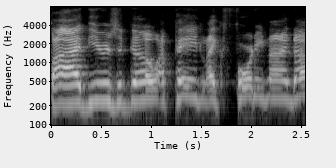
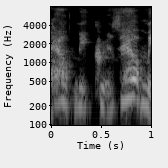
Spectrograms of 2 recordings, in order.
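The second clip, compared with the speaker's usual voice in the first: hushed, much softer, barely-breath whisper. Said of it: "she's whispering".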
